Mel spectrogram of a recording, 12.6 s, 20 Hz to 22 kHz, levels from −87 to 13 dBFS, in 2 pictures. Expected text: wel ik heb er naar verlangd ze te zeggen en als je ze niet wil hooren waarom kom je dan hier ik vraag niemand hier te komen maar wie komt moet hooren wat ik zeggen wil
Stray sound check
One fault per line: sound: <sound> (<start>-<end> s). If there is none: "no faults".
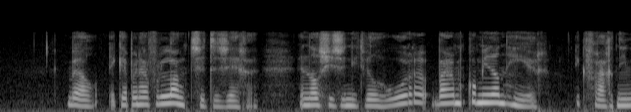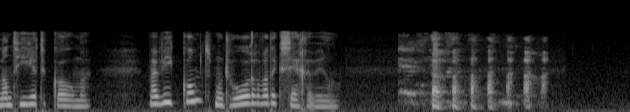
sound: laugh (10.3-11.8 s)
